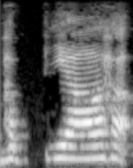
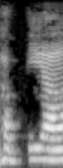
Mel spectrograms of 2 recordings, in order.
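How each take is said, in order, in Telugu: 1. ఈ పదం హ-ధ్వనితో ముగుస్తుంది. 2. ఈ పదం సాధారణ అచ్చుతో ముగుస్తుంది.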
